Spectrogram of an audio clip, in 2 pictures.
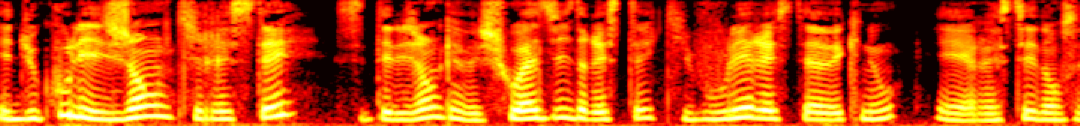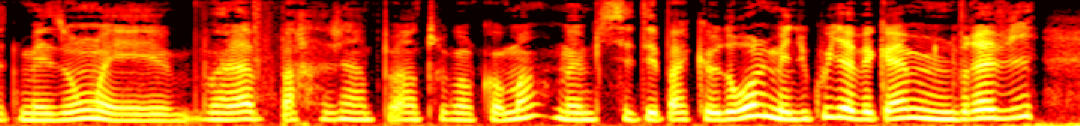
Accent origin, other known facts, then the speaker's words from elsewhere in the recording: Briançon, Provence-Alpes-Côte d'Azur, France; J'ai grandi à Briançon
